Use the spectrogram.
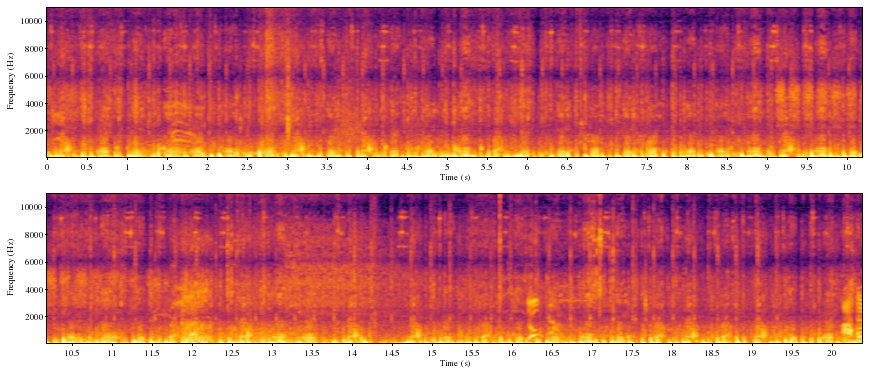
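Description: Horse riding in Red Dead Online: continuous rapid clip-clop of galloping hooves, steady and close, with faint rumbling game ambience and an occasional whinny throughout.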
